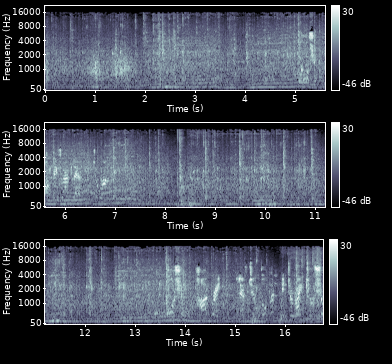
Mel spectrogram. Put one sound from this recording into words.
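Tyres crunch and rattle over loose gravel.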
